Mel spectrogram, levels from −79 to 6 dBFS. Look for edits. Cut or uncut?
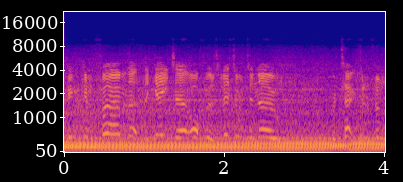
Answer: uncut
